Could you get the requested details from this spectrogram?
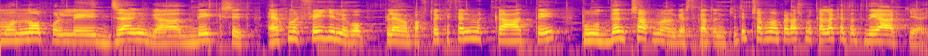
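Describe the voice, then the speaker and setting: A man's voice: high-pitched, darkish tone. A young man hosting a board game review show, presenting in a scripted, joking way with sarcastic asides.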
